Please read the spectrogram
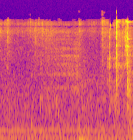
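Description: Quiet kitchen room tone with a steady low hum, a soft thump about a second in, and a few light clinks of a utensil on dishware near the end.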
